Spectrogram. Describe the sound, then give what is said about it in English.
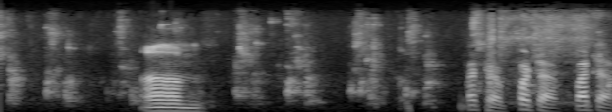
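A thirsty dog laps and splashes at drinking water, gulping, a run of quick wet slurps and sloshes, with voices talking over parts of it. “Bear's getting a drink of water right now. Hopefully you can hear that splashing. I can hear him gulping.”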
